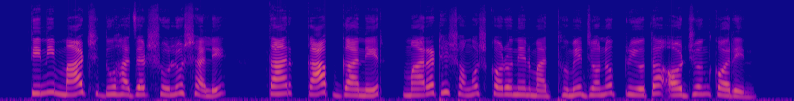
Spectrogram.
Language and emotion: Bengali, neutral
